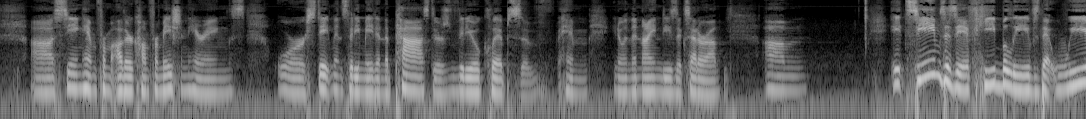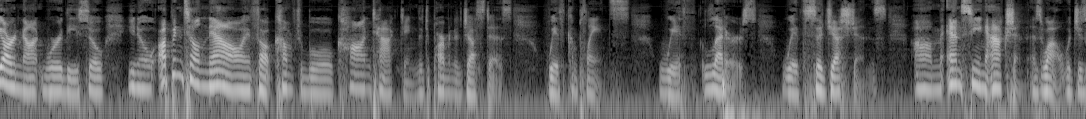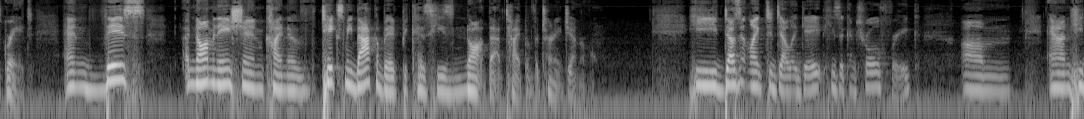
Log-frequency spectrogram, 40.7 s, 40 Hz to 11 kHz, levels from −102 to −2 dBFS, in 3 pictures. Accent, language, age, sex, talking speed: American, English, 30-49, female, 145 wpm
